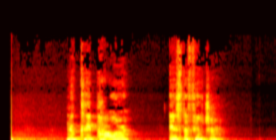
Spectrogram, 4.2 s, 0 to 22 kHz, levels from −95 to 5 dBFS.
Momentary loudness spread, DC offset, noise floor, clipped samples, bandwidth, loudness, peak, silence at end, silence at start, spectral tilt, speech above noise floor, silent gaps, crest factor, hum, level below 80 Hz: 10 LU; under 0.1%; -62 dBFS; under 0.1%; 16 kHz; -14 LUFS; 0 dBFS; 0.8 s; 0.15 s; -5 dB/octave; 49 dB; none; 16 dB; none; -44 dBFS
